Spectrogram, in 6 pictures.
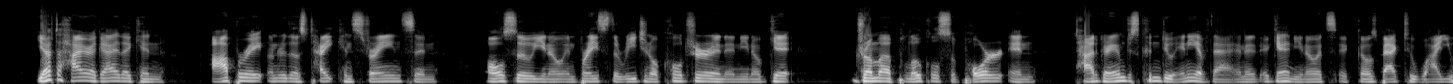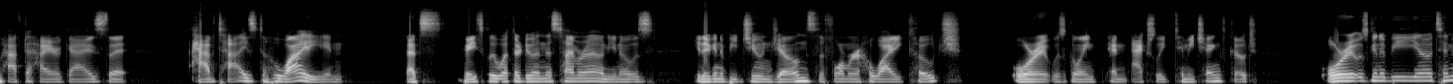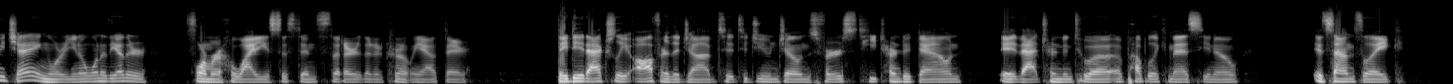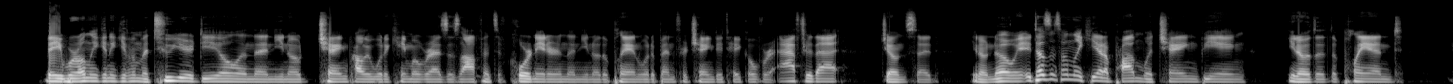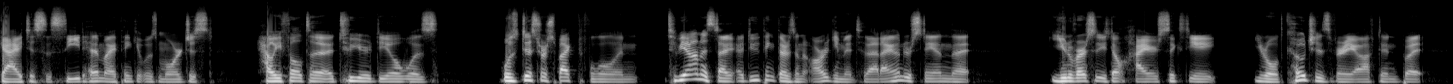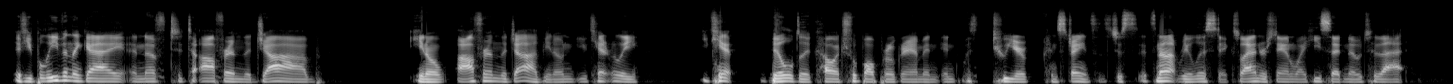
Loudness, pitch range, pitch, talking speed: -19 LUFS, 120-140 Hz, 130 Hz, 210 wpm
